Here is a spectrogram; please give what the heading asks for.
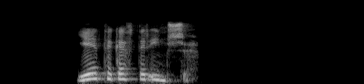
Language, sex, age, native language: Icelandic, female, 30-39, Icelandic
